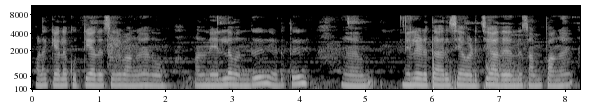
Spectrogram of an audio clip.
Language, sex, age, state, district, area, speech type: Tamil, female, 18-30, Tamil Nadu, Thanjavur, urban, spontaneous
